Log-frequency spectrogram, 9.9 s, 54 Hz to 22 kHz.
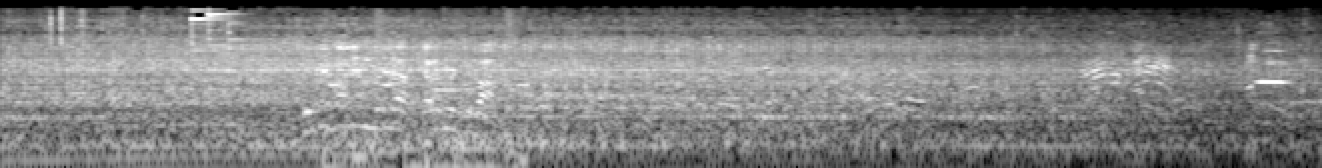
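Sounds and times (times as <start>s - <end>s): tractor diesel engine running: 0.0s - 9.9s.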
